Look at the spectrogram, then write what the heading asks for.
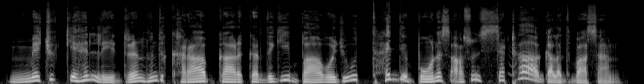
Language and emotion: Kashmiri, disgusted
